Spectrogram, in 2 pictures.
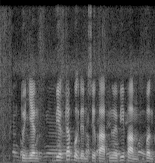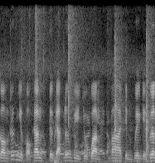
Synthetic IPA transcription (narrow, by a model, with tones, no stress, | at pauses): t̪wi˧ɲi˧ənvi˨˩ək̚zaː˦˥kwi˧˩ək̚ɗḭ̈˧˨ŋ̟sɨ̰˧˨˩faː˨˩t̚ŋɨ˨˩əjvi˧fa̰ː˧˨mvə̰˧˥nkɔ˨˩nzə˦˥t̚ɲi˨˩əwxɔ˨˦xa˧nt̪ɨ˨˩kaː˦˥k̚ɗəː˧nvḭ˧˨t͡ɕu˧˩˦kwaː˧˩nvaː˨˩t͡ɕï˨˦ŋ̟kwi˨˩ənɗḭ˧˩əfɨ˧əŋ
